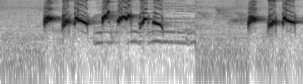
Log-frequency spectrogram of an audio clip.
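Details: Red-whiskered bulbul in dueling song, used as a lure bird: two close bursts of loud, slurred whistled notes falling in pitch, with a steady low tone running underneath.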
